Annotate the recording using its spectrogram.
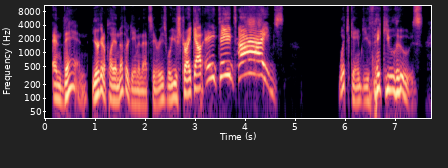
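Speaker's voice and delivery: dramatic sports documentary narrator voice with swooping pitch. Speaker poses a baseball hypothetical in 30 for 30 narrator voice. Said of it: "let's go with the thirty for thirty voice".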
